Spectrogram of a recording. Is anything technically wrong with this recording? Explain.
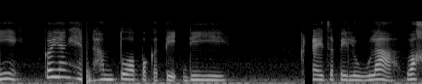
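Yes. The speech has two breaks from packet loss on an ADPCM call. The first is at about 0.82 to 0.90 s, with roughly 50 ms of audio missing. The second is at about 3.05 to 3.18 s, with roughly 80 ms missing. Each gap is a hard-edged silence. Because the ADPCM decoder's predictor and step size have drifted from the sender's, the sound returns with brief, slight distortion that settles within tens of milliseconds. That recovery transient sets this apart from a clean dropout.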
